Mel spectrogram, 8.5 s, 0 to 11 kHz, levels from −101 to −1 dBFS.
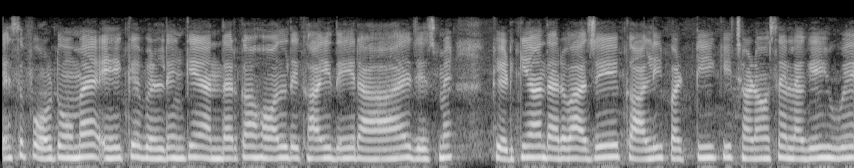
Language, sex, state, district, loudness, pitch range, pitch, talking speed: Hindi, female, Chhattisgarh, Raigarh, -18 LUFS, 195-215 Hz, 205 Hz, 160 wpm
